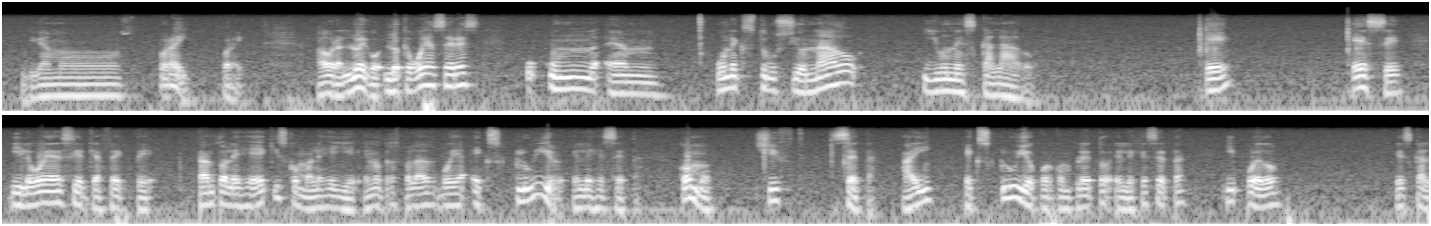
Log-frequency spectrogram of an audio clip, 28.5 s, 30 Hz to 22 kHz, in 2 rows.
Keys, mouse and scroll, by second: 1.6 click, 12.1 e, 13.6 s, 22.7 shift+z, 28.1 click.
